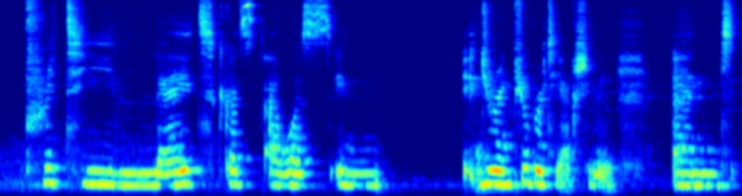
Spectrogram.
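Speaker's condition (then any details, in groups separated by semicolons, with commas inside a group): Covert stuttering; gradual onset in puberty, worse end of high school, father stuttered, therapy exercises unhelpful; early in accepting stutter, trying to be less covert; hid stutter with techniques in German, French, not in English, grew silent from fear; prolonged sounds, blocks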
